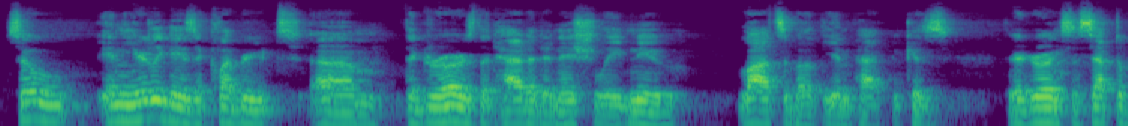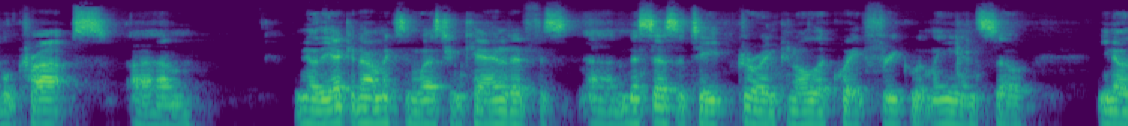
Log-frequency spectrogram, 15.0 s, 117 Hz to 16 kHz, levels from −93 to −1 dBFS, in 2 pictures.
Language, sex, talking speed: English, male, 175 wpm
